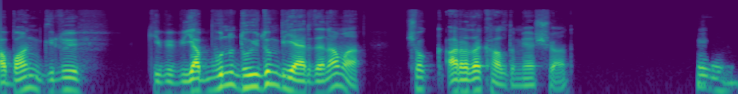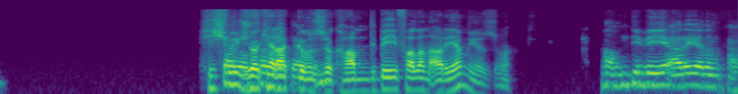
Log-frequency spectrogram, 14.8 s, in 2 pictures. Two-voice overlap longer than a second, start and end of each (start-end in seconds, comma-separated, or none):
9.5-10.8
